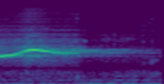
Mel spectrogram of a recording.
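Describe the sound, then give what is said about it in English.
A person whistles a family signal whistle, a single clear note that bends slightly upward and then settles into a steady held tone for about a second. “No, that's our family whistle. It's worked for decades for us.”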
